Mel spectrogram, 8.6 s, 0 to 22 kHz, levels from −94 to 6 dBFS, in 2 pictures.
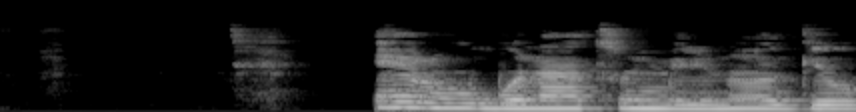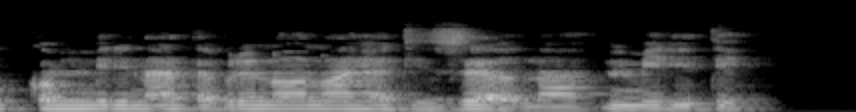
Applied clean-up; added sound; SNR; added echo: none; none; none; reverberation time 0.3 s.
